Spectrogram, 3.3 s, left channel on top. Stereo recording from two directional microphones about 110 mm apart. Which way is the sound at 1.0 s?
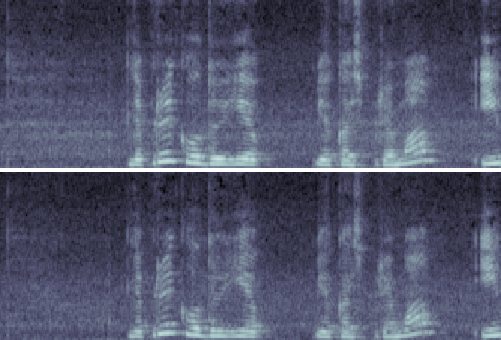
5° left (ahead or behind).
